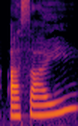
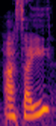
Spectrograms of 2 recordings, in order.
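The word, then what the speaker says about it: açaí: it might have had I'm going to try and pronounce this correctly like all of the the hippies would like me too asai asai I that's how Jamba Juice pronounces it C A Ai and there's like that weird little like Cur I've beening say aai I've been saying that WR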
